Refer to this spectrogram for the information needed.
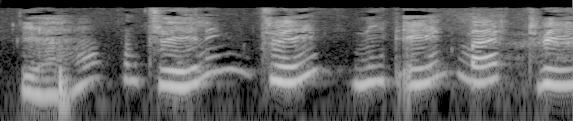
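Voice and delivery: hoger, stralend trots; opgetogen. Acted. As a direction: juich het nieuws uit, hoger en luider. Onthult opgetogen een tweeling. (opgetogen onthulling aan haar man)

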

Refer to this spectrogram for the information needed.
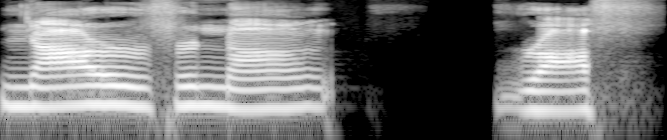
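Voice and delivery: slow reversed-sounding syllables; backwards speech. Shown as a demonstration. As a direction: mimic reversed audio. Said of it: "say that backwards".

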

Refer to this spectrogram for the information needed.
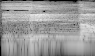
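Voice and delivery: هن said as "hinnaa", with an i and doubled n; i vowel, doubled n. Shown as a demonstration. Teacher showing what we don't say, هن as "hinnaa". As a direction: say هن as "HIN-naa". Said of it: "لم نقل".

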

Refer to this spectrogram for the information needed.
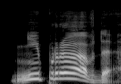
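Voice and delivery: high, slow rasping croak; hoarse croak. Acted. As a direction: croak the word out slowly. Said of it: "прохрипел голос".

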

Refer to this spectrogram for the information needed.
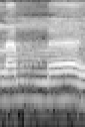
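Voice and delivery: "lamma" with a long doubled m; "lamma" drawn out on the doubled m; with tashdid. Shown as a demonstration. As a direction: hold the mm in "lamma". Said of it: "at-tasdidnya kan".

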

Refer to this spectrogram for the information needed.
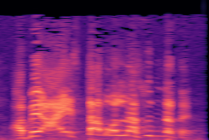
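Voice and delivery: high, exasperated retort; imitating irate imam. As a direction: insist on the rule in a high voice.

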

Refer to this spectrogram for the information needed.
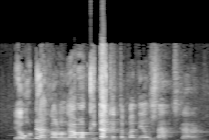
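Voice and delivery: high, loud, hot-headed ultimatum; acted angry outburst. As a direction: throw down a challenge mid-quarrel. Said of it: "janganlah kita angkat suara tinggi-tinggi".

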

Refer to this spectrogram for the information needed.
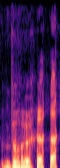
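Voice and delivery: ordinary talk, nothing marked

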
